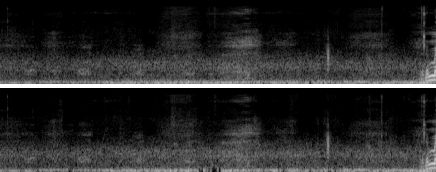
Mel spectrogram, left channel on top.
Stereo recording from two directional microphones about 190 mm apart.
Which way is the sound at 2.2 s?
40° left (ahead or behind).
